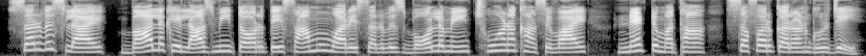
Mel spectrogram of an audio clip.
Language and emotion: Sindhi, neutral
